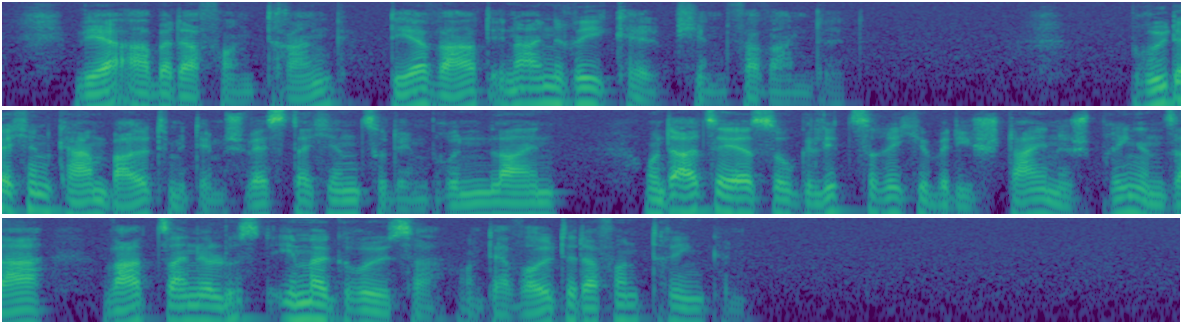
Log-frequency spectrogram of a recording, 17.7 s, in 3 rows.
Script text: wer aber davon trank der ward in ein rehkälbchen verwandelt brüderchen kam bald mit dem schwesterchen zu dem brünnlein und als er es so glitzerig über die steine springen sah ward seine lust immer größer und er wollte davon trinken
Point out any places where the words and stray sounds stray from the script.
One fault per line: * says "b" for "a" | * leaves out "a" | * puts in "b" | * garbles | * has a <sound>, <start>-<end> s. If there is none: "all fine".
all fine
